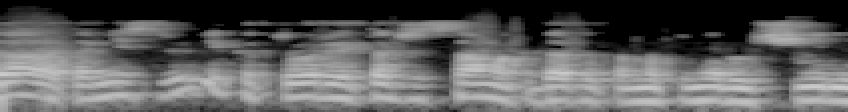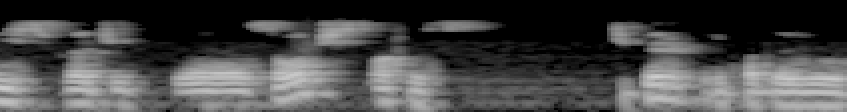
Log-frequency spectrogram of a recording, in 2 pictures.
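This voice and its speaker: A man with a plain, everyday voice speaks at a moderate pace and medium pitch, his intonation lively. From Ukraine. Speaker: migrant construction worker. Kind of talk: casual interview chat. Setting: Skype call.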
